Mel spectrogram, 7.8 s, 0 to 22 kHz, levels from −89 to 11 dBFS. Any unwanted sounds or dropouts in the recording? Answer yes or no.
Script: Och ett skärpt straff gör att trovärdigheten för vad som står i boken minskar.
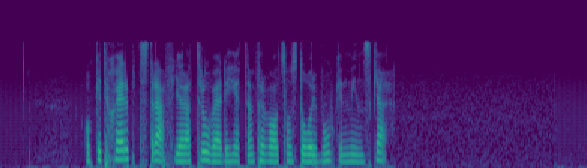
no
